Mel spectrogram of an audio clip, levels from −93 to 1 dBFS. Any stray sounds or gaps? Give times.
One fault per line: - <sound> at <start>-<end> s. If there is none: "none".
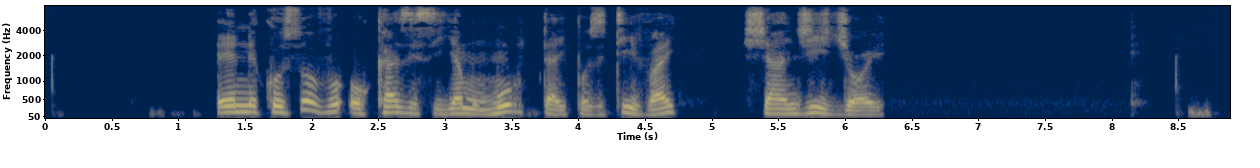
none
